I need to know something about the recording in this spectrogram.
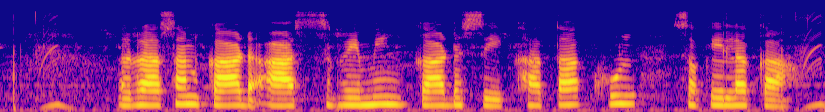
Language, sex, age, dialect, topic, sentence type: Bhojpuri, female, <18, Southern / Standard, banking, question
